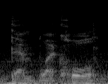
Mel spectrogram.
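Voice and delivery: low, soft grumbled curse under the breath; muttered curse. Acted. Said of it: "you hear Drabikowski curse".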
